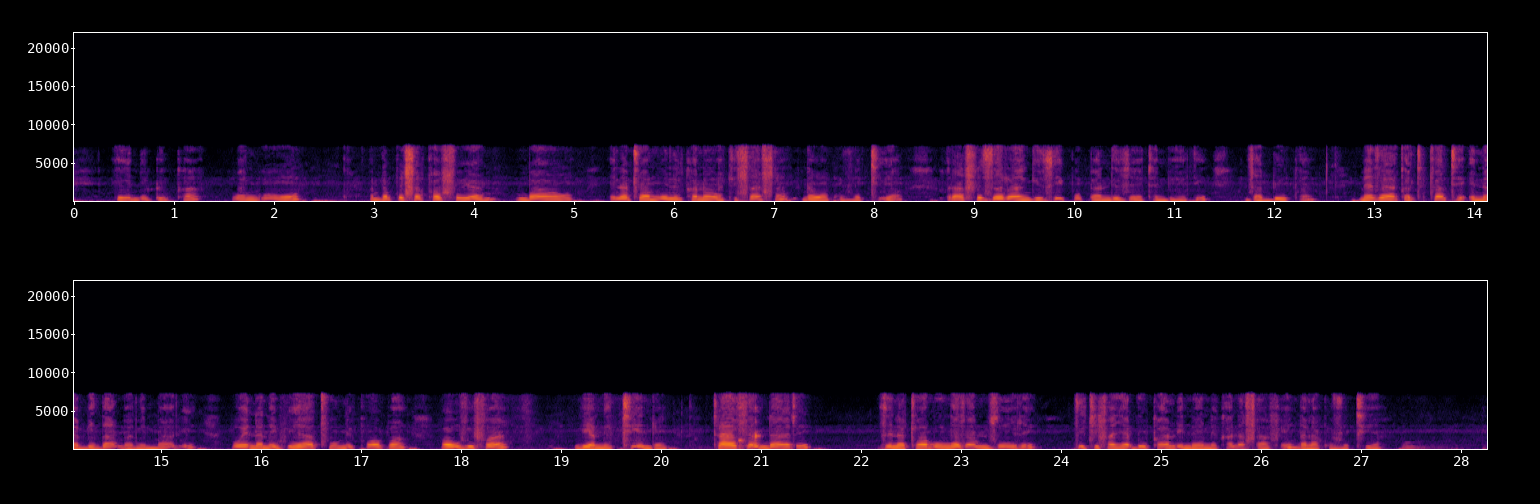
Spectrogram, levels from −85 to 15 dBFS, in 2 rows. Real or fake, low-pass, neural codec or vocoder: fake; 7.2 kHz; codec, 16 kHz, 2 kbps, FunCodec, trained on LibriTTS, 25 frames a second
